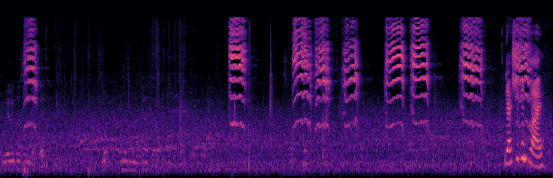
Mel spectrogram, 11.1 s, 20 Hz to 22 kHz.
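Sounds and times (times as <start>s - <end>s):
bird distress calls: 0.5s - 0.9s, 4.6s - 5.1s, 5.8s - 10.9s.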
